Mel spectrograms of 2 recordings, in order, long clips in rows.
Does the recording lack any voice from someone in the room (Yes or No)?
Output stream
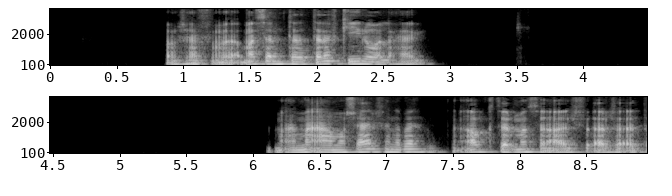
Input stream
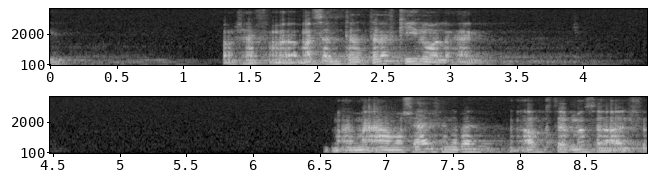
Yes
